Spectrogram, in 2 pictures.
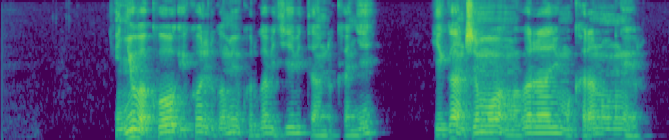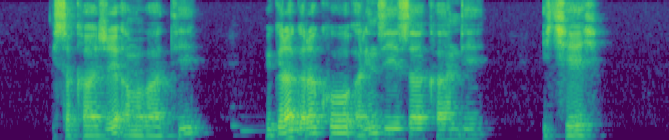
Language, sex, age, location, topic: Kinyarwanda, female, 36-49, Huye, health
